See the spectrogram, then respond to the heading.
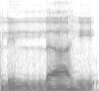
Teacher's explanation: للہ لفظ اللہ کو باریک پڑھیں گے، اس سے پہلے حرف پر زیر ہے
